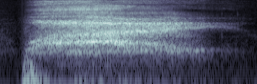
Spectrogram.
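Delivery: unvoiced hiss from hiding. A narrator's reading. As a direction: spit the word in a hiss. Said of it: "a voice hissed".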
